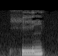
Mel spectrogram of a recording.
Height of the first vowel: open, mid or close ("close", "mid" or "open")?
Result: close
